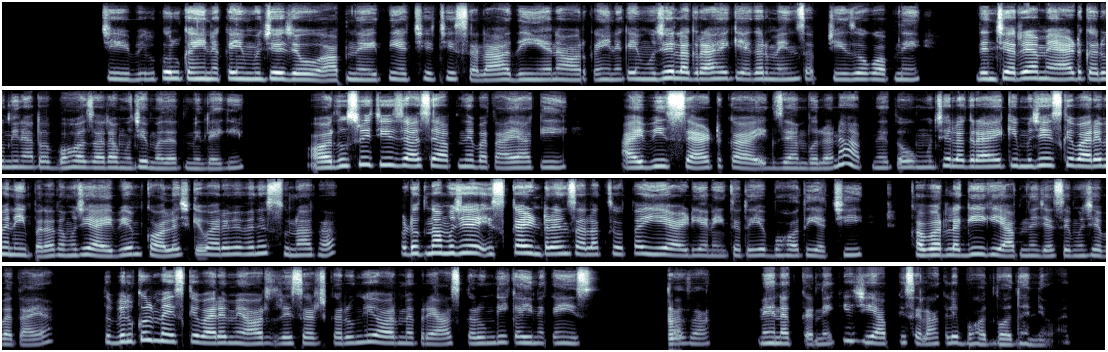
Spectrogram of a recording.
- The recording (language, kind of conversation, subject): Hindi, advice, घर पर आराम करते समय बेचैनी या घबराहट क्यों होती है?
- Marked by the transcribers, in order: in English: "एड"; tapping; in English: "एग्ज़ाम"; in English: "बट"; in English: "एंट्रेंस"; in English: "आइडिया"; in English: "रिसर्च"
